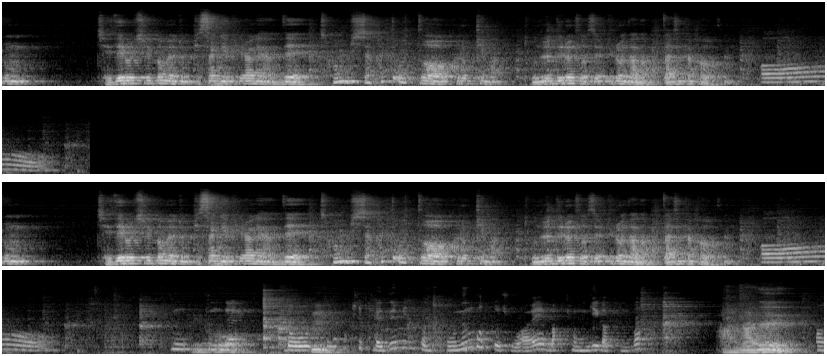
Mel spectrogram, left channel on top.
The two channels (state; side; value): drops out; left; at 9.1 s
